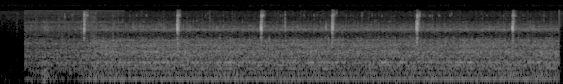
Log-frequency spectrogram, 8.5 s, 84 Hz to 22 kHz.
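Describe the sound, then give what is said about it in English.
A do-it-yourself CO2 generator bubbles into an aquarium, a faint steady watery hiss broken by soft, evenly spaced bubble pops, about six of them. “That is the sound of a do-it-yourself CO2 generator.”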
